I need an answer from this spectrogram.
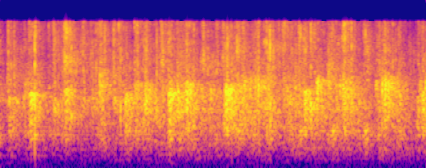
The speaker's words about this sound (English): I just think you owe yourselves a great round of applause for that.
